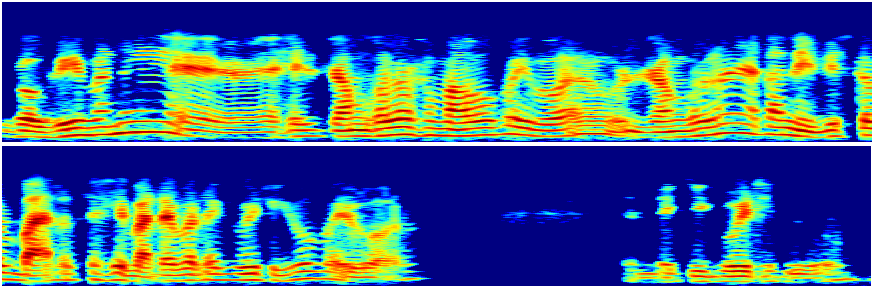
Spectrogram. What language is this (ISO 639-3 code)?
asm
